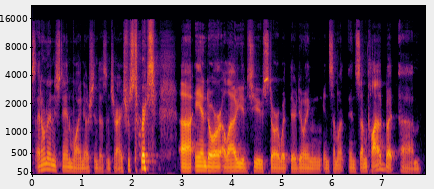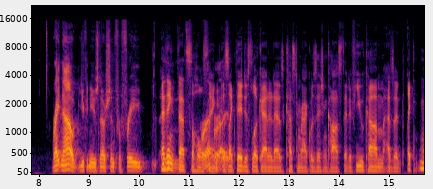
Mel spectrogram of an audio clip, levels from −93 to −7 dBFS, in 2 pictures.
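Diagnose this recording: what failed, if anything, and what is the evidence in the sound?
Nothing in this speech recording points to a failure at any stage, so there's simply no fault to diagnose here.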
